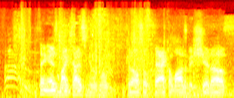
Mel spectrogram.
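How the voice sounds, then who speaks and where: Low, laid-back male co-host. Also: expressive, a little fast, noisy background. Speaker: stream co-host. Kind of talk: casual game stream chat.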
